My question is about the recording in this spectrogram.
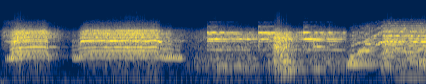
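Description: Steam locomotive chime whistle blowing two long blasts and then a third on a different chord, as a radio sound effect, before orchestral music swells in near the end.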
